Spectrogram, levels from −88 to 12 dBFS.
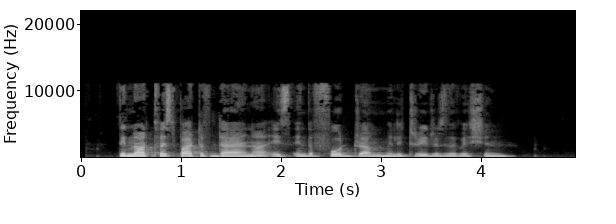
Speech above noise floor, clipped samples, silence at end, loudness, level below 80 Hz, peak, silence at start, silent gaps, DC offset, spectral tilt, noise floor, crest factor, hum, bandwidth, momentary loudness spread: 43 dB; under 0.1%; 0.65 s; -18 LUFS; -58 dBFS; -2 dBFS; 0.4 s; none; under 0.1%; -6.5 dB/octave; -59 dBFS; 16 dB; none; 11.5 kHz; 9 LU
